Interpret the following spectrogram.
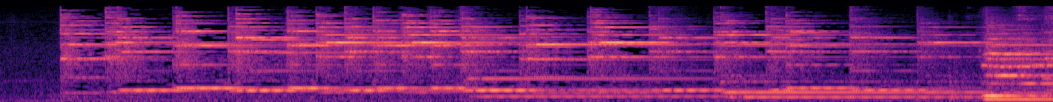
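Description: Balinese gamelan angklung opening a piece: bronze metallophones struck in rapid repeated notes, with sustained ringing tones beneath. The music starts abruptly about half a second in.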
